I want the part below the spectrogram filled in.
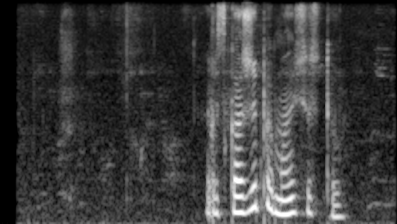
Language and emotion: Russian, neutral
